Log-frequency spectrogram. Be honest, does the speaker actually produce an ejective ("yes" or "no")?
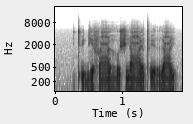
yes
